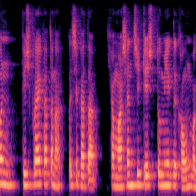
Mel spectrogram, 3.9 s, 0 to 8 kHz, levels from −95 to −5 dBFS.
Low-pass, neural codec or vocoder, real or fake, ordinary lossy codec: none; none; real; none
